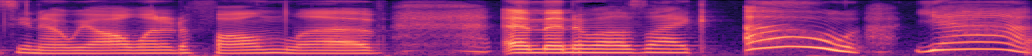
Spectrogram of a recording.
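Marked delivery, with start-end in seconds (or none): 3.7-5.2 very high-pitched put-on voice. Retelling a chat about semester dreams, as Noelle: high-pitched Noelle impression. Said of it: "such a high pitch voice for Noelle".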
